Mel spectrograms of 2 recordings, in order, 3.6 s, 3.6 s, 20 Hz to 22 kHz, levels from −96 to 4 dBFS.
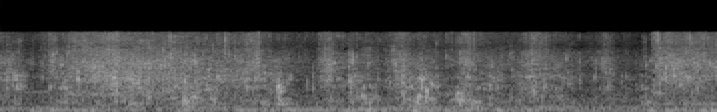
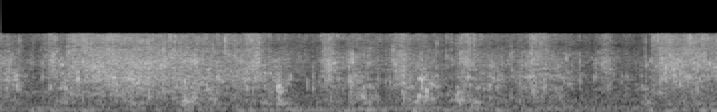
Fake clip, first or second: second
